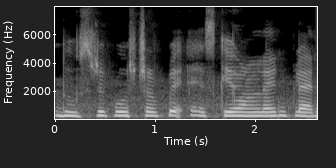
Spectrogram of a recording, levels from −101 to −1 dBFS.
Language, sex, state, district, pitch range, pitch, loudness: Hindi, female, Chhattisgarh, Bilaspur, 260-275 Hz, 270 Hz, -28 LUFS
